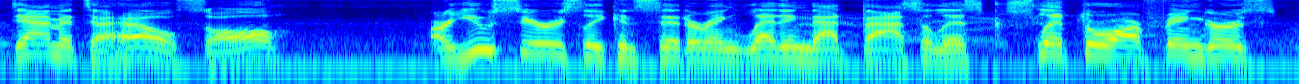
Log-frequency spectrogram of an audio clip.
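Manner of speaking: exasperated outburst. Acted. Clan member pleads with Saul not to lose the basilisk, exasperated. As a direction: argue heatedly, pitch climbing in frustration. Heated argument with the leader.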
